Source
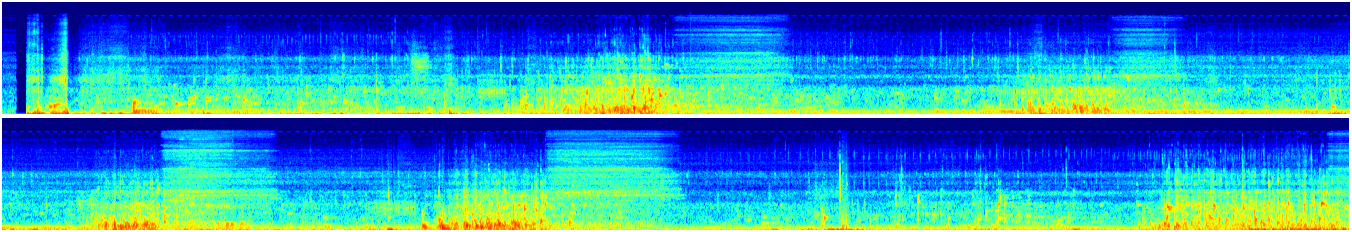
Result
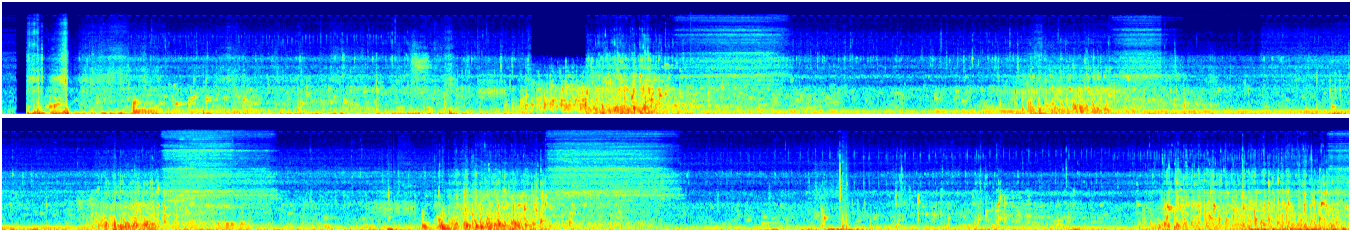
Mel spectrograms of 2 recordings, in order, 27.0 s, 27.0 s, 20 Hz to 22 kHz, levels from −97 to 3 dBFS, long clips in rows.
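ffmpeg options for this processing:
-filter_complex "[0:a]asettb=1/sr,asplit=3[a][b][c];[a]atrim=end=5.294[d];[b]atrim=start=5.29:end=5.84,asetpts=PTS-STARTPTS,afade=t=in:d=0.004:c=qsin,afade=t=out:st=0.546:d=0.004:c=qsin,highpass=140,equalizer=f=190:t=q:w=4:g=5,equalizer=f=270:t=q:w=4:g=10,equalizer=f=400:t=q:w=4:g=9,equalizer=f=590:t=q:w=4:g=4,equalizer=f=1.1k:t=q:w=4:g=8,equalizer=f=1.5k:t=q:w=4:g=-6,lowpass=f=2k:w=0.5412,lowpass=f=2k:w=1.3066[e];[c]atrim=start=5.836[f];[d][e]acrossfade=d=0.004:c1=hsin:c2=qsin[g];[g][f]acrossfade=d=0.004:c1=qsin:c2=hsin,asettb=1/sr,asplit=3[h][i][j];[h]atrim=end=11.594[k];[i]atrim=start=11.59:end=12.59,asetpts=PTS-STARTPTS,afade=t=in:d=0.004:c=qsin,afade=t=out:st=0.996:d=0.004:c=qsin,highshelf=f=2.9k:g=-12[l];[j]atrim=start=12.586[m];[k][l]acrossfade=d=0.004:c1=hsin:c2=qsin[n];[n][m]acrossfade=d=0.004:c1=qsin:c2=hsin"

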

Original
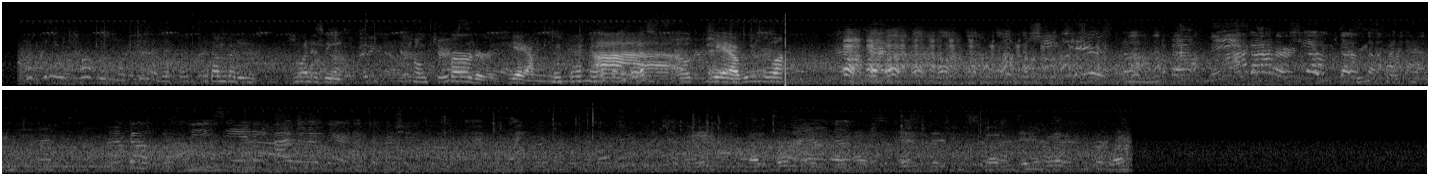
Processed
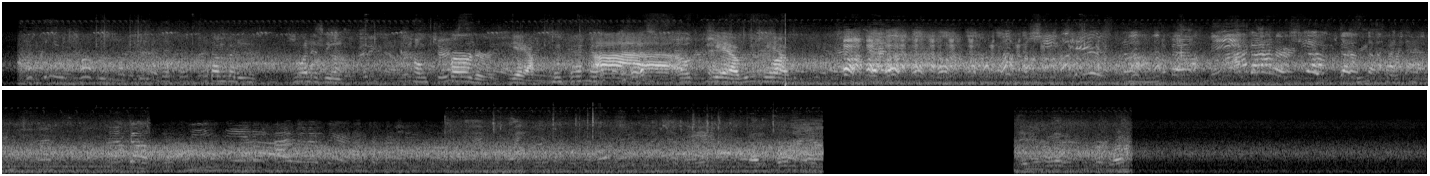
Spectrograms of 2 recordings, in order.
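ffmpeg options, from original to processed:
-filter_complex "[0:a]asplit=2[a][b];[b]afade=t=in:st=6.86:d=0.01,afade=t=out:st=7.43:d=0.01,aecho=0:1:500|1000|1500:0.421697|0.0843393|0.0168679[c];[a][c]amix=inputs=2:normalize=0,asettb=1/sr,asplit=3[d][e][f];[d]atrim=end=15.744[g];[e]atrim=start=15.74:end=18.69,asetpts=PTS-STARTPTS,afade=t=in:d=0.004:c=qsin,afade=t=out:st=2.946:d=0.004:c=qsin,highpass=140,lowpass=2.1k[h];[f]atrim=start=18.686[i];[g][h]acrossfade=d=0.004:c1=hsin:c2=qsin[j];[j][i]acrossfade=d=0.004:c1=qsin:c2=hsin,asplit=3[k][l][m];[k]atrim=end=22.47,asetpts=PTS-STARTPTS,afade=t=out:st=22.466:d=0.004:c=hsin[n];[l]atrim=start=22.47:end=24.38,asetpts=PTS-STARTPTS,volume=0[o];[m]atrim=start=24.38,asetpts=PTS-STARTPTS,afade=t=in:d=0.004:c=hsin[p];[n][o][p]concat=n=3:v=0:a=1,equalizer=f=125:t=o:w=1:g=7,equalizer=f=250:t=o:w=1:g=-9,equalizer=f=500:t=o:w=1:g=-9,equalizer=f=1k:t=o:w=1:g=10,equalizer=f=2k:t=o:w=1:g=-5,equalizer=f=4k:t=o:w=1:g=9,equalizer=f=8k:t=o:w=1:g=-4,alimiter=level_in=12dB:limit=-1dB:release=50:level=0:latency=1,volume=-3.5dB"

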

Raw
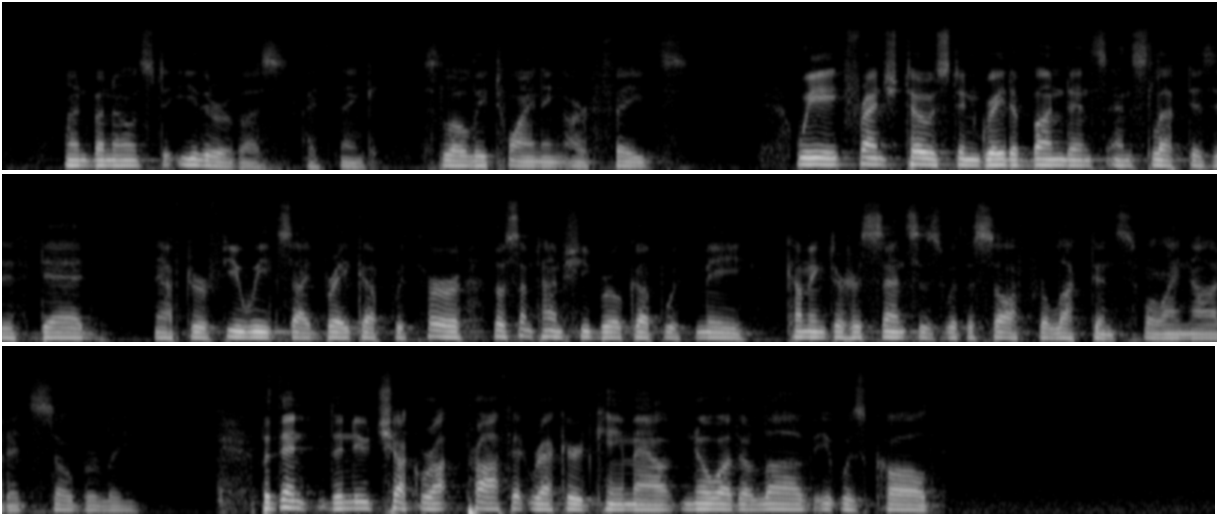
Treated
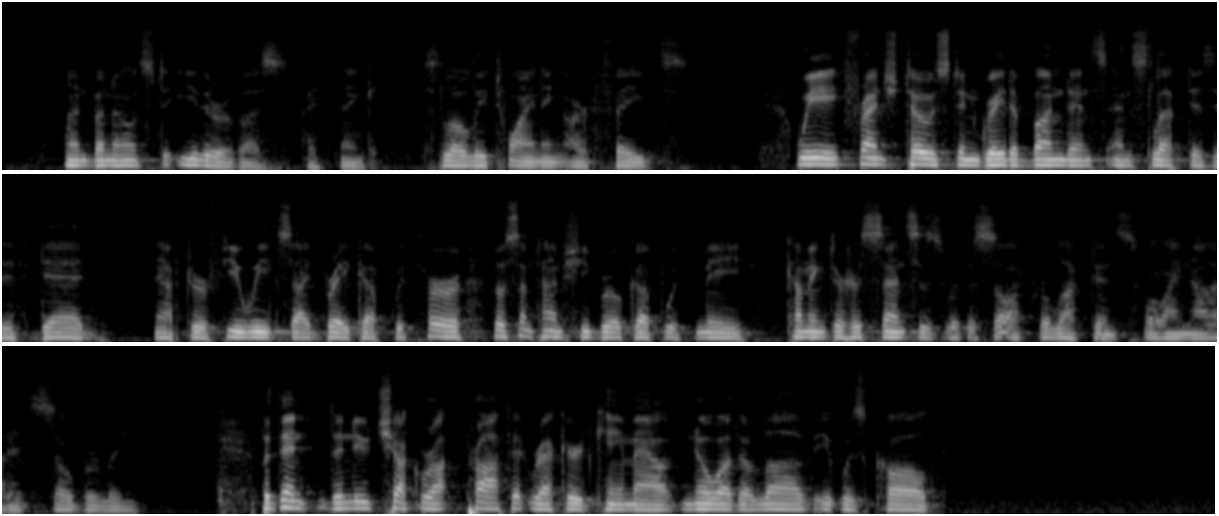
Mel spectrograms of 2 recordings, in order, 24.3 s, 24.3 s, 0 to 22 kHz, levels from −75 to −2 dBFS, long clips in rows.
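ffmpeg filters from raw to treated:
-filter_complex "[0:a]asettb=1/sr,asplit=3[a][b][c];[a]atrim=end=14.294[d];[b]atrim=start=14.29:end=16.58,asetpts=PTS-STARTPTS,afade=t=in:d=0.004:c=qsin,afade=t=out:st=2.286:d=0.004:c=qsin,flanger=delay=17.5:depth=3.6:speed=1.3[e];[c]atrim=start=16.576[f];[d][e]acrossfade=d=0.004:c1=hsin:c2=qsin[g];[g][f]acrossfade=d=0.004:c1=qsin:c2=hsin"

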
